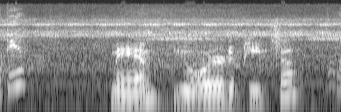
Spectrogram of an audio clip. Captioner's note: distorted voice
